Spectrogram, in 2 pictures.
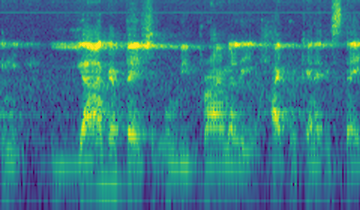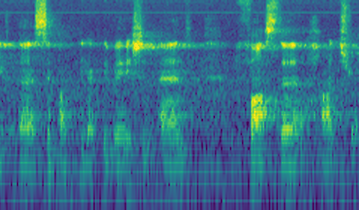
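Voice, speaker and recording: A man with a Polish accent, fairly low in pitch, at a moderate pace, amid noticeable background noise and audible room echo. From Poland. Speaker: cardiologist, medical lecturer. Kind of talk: lecture. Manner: halting, many fillers.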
